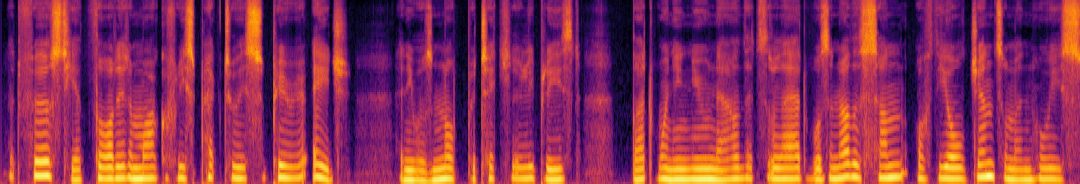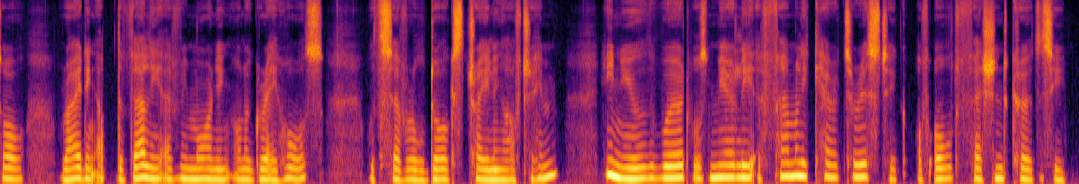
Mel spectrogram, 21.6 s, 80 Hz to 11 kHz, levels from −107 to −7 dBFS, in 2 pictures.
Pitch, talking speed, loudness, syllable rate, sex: 190 Hz, 180 wpm, -18 LUFS, 5.4 syllables/s, female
